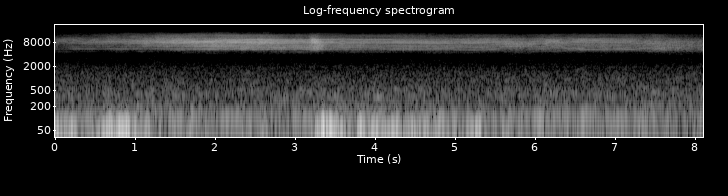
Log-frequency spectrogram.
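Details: Summer cicadas at night, recorded in stereo: a dense, steady, high-pitched hissing drone that never pauses, over a faint low hum.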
